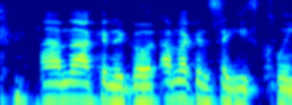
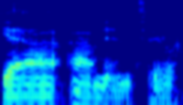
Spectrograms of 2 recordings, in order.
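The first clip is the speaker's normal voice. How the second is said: very quiet, leaning-in confidential aside; 7 semitones lower, 13 dB quieter than usual. Retelling what a man adds after a loud public declaration: leaning-in aside. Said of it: "and then leans in and he's like".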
